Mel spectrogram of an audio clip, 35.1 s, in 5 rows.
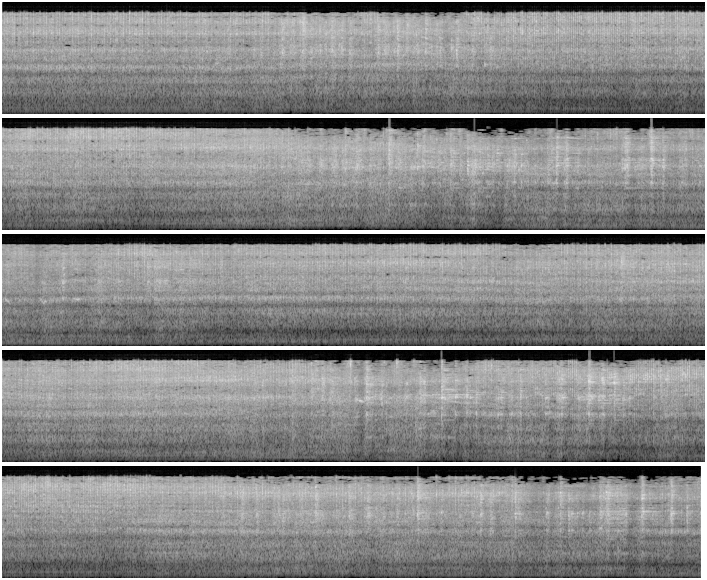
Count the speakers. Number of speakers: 0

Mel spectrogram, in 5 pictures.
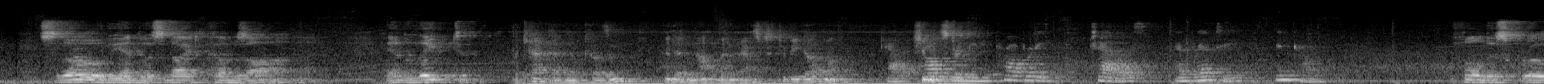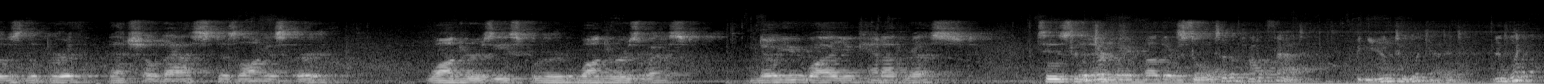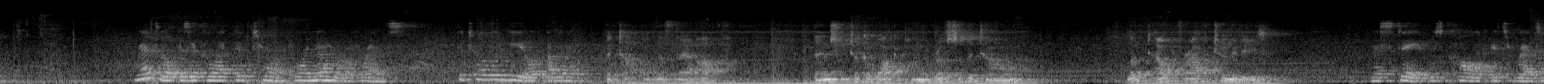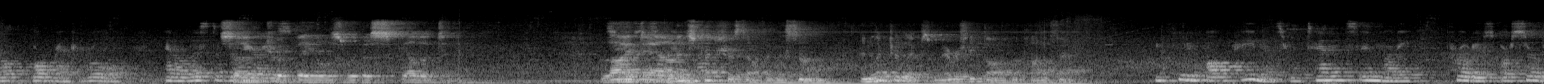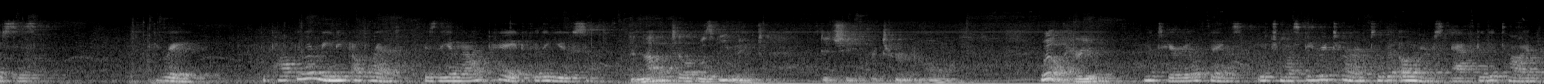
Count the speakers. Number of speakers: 3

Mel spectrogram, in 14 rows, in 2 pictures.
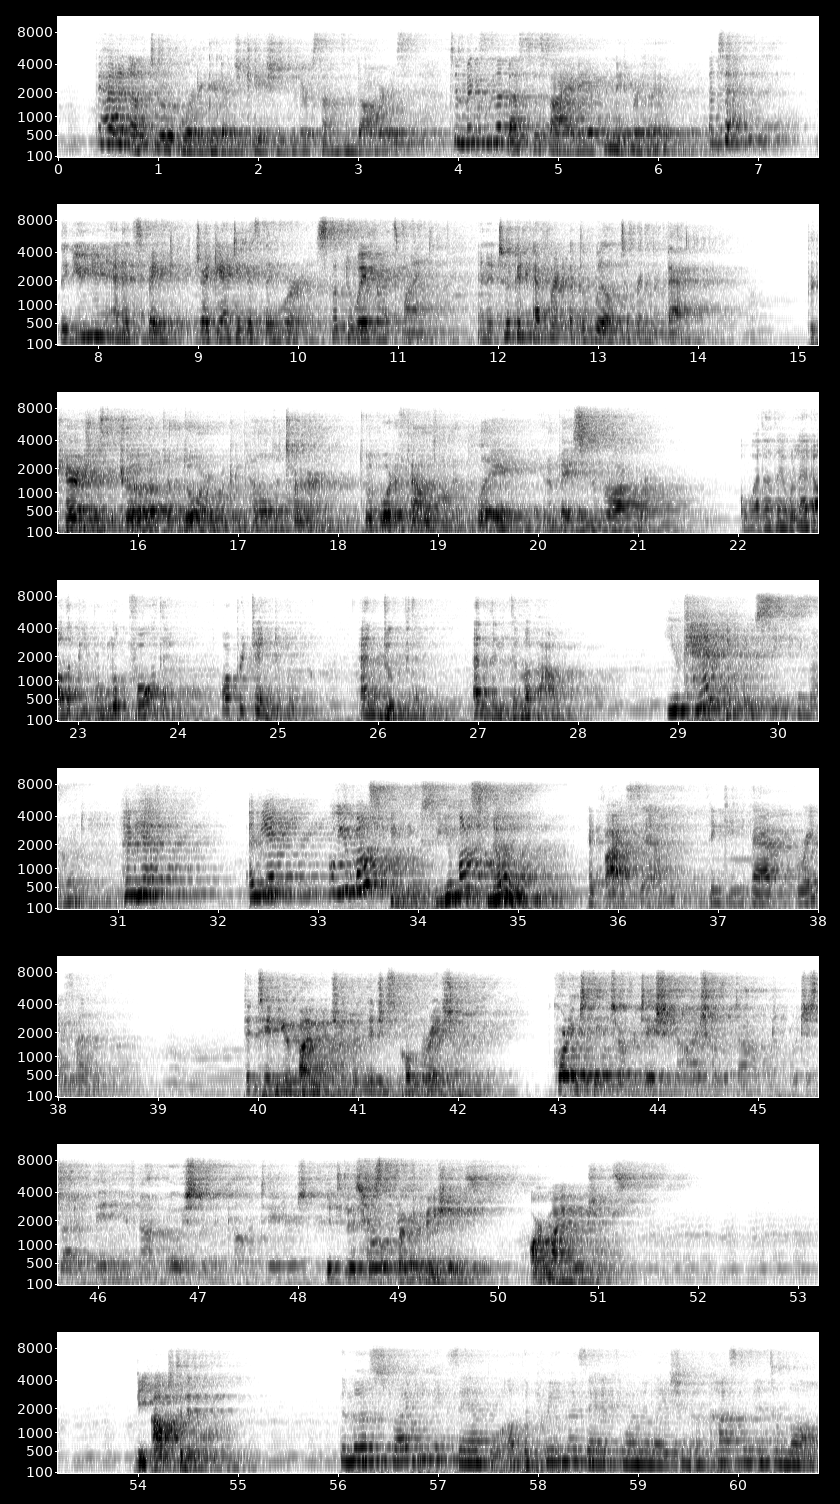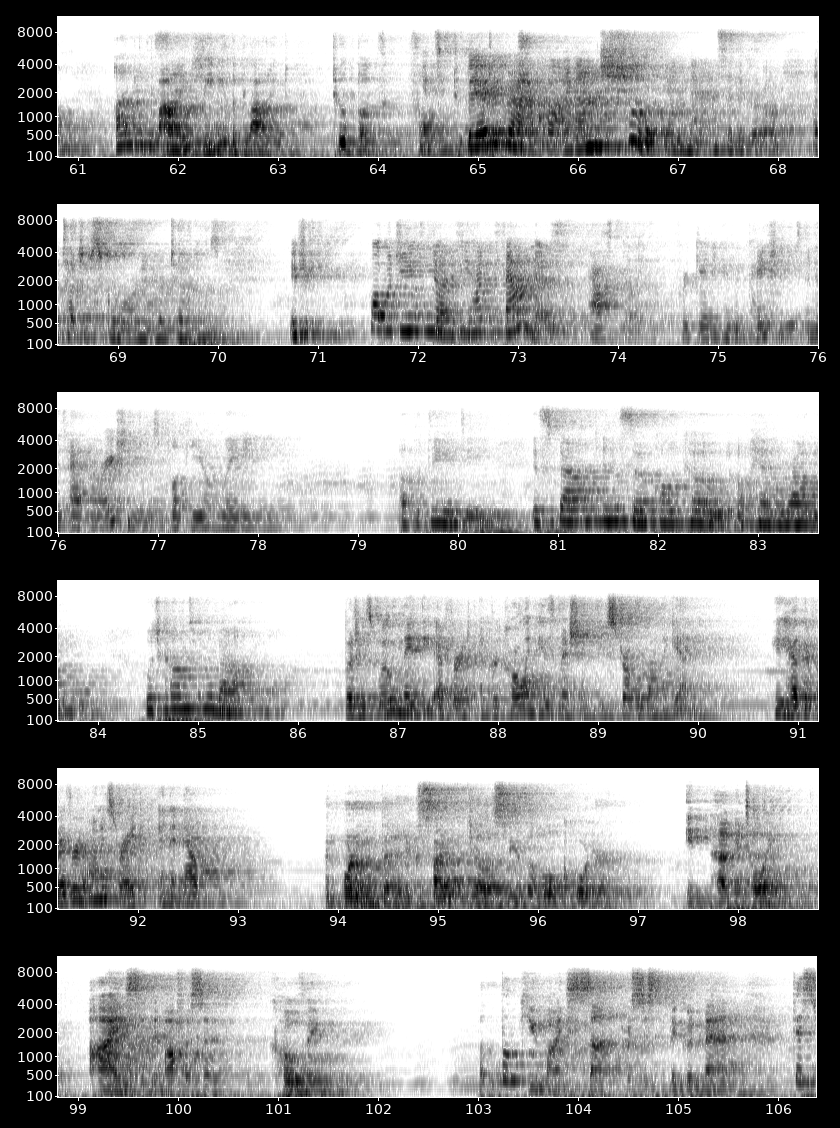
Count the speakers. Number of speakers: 10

